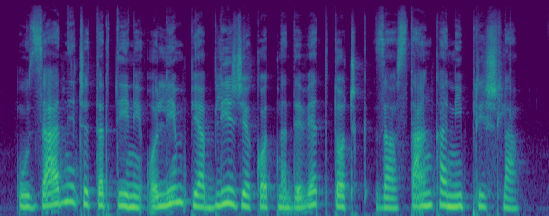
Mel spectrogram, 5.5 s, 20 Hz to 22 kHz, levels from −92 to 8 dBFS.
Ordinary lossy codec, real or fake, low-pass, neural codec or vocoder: none; fake; 19.8 kHz; vocoder, 44.1 kHz, 128 mel bands every 512 samples, BigVGAN v2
